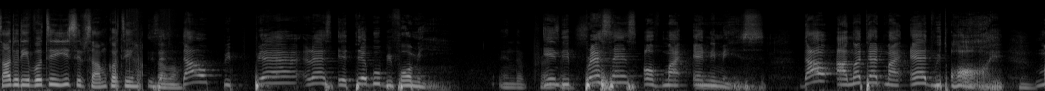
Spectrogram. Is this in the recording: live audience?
yes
